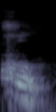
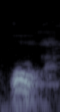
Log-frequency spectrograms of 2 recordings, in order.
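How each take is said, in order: First: The q sound is hissed with friction. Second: The q sound is firm without any hiss. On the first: The speaker calls it wrong. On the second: The speaker calls it right.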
